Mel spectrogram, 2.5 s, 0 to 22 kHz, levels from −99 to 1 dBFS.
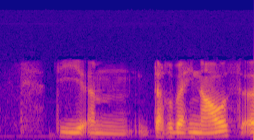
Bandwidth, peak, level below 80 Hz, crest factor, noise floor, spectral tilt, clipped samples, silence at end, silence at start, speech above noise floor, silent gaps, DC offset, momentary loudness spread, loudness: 15.5 kHz; -10 dBFS; -72 dBFS; 20 dB; -53 dBFS; -7 dB/octave; under 0.1%; 0 s; 0.2 s; 25 dB; none; under 0.1%; 16 LU; -28 LUFS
